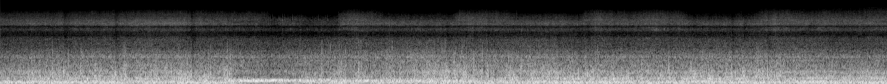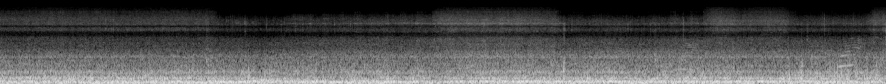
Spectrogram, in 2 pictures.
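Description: Bicycle tyres hum on the asphalt.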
